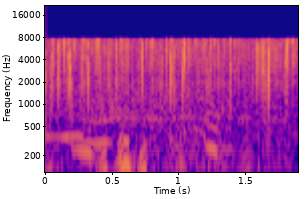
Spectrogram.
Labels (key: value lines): label: biophony, cascading saw
recorder: SoundTrap 600 or HydroMoth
